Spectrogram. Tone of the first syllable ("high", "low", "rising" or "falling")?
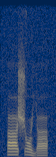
high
